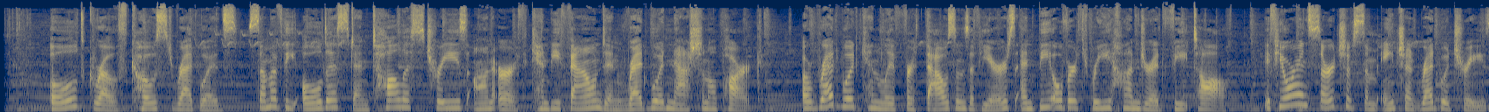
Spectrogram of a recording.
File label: Narration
